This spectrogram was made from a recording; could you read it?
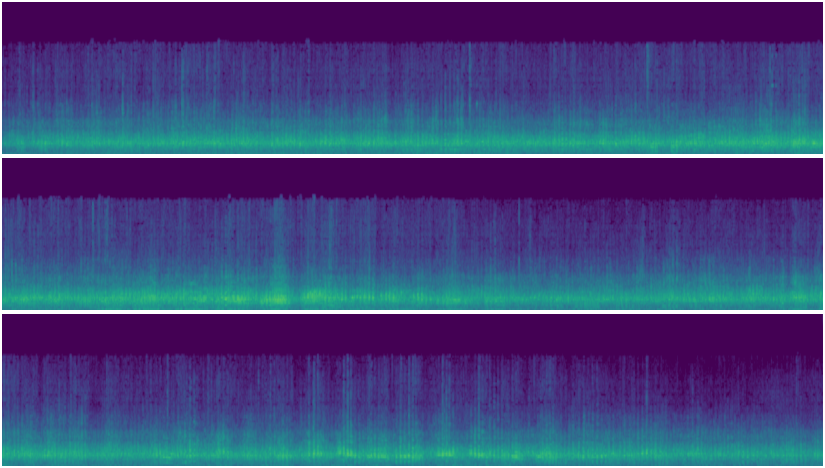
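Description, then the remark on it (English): The world's largest northern gannet colony, on a rock not far from Edinburgh, calling at once: a dense, unbroken wall of harsh, grating cries from tens of thousands of birds, steady and loud throughout with slight surges in intensity. “here's a wee snippet of the sound and a wee bit of … as we encountered the world's largest colony of northern gannets”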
